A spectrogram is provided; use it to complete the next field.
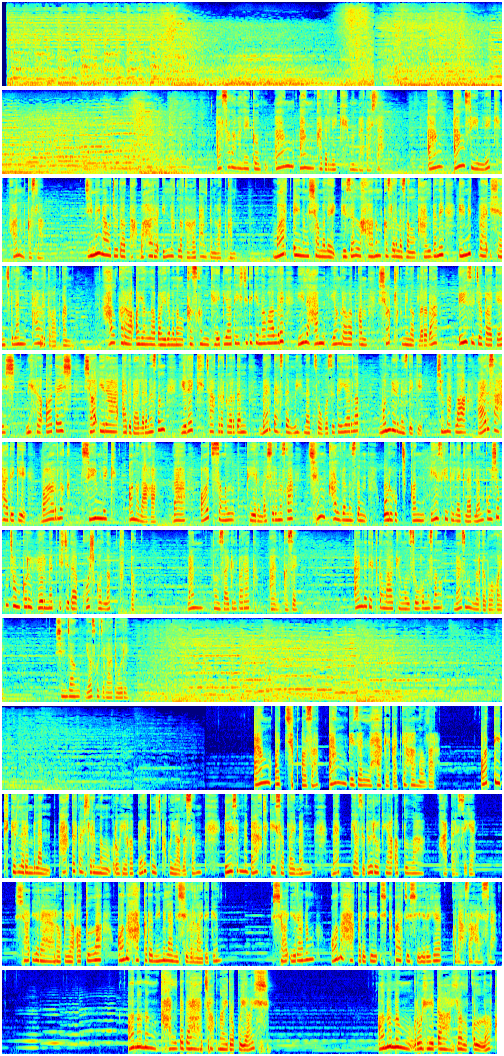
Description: مۇزىكا كىرىشتۈرگۈچى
